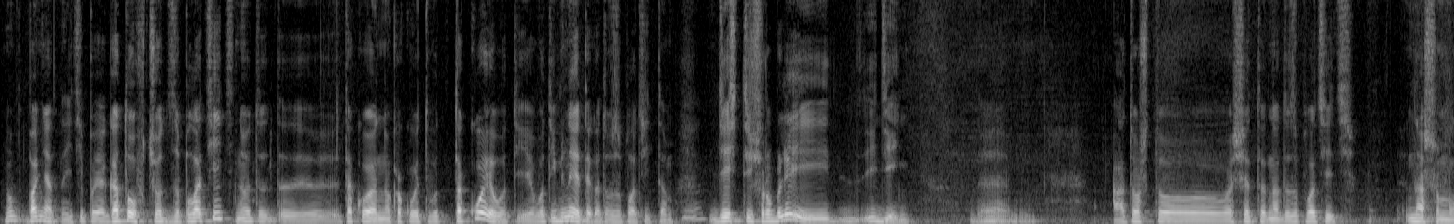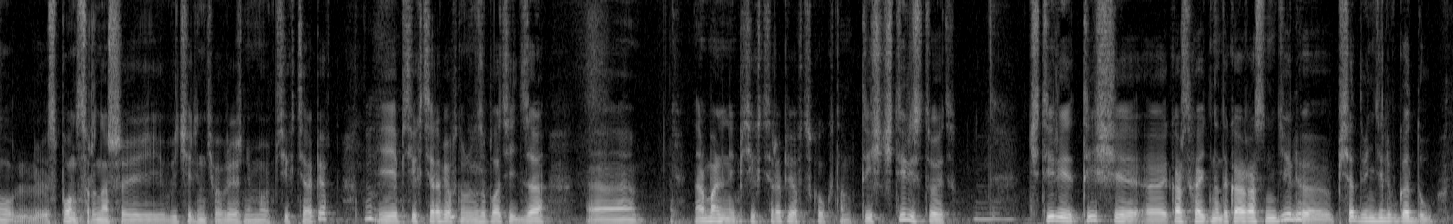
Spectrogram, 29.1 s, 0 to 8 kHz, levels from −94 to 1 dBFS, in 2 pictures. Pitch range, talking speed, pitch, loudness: 100-120 Hz, 145 wpm, 110 Hz, -27 LUFS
